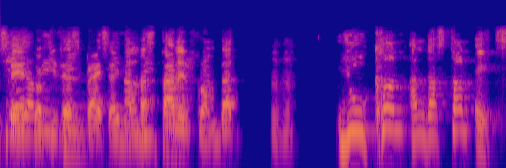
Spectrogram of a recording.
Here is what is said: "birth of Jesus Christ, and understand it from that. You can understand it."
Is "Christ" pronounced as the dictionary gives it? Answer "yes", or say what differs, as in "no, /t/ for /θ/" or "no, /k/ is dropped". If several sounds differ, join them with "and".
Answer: no, /t/ is dropped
